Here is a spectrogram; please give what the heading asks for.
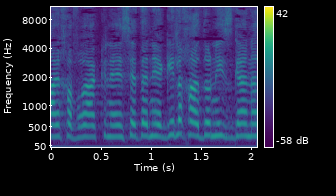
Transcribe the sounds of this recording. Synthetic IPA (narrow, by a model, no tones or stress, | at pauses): ajχavʁakneset̪aniaɡid̪leχad̪onisɡana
